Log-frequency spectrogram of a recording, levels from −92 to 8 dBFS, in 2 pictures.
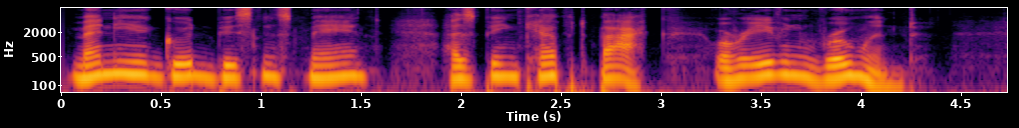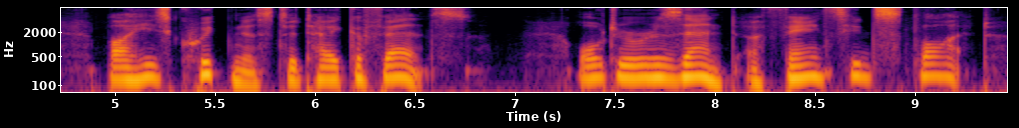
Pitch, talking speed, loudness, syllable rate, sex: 150 Hz, 150 wpm, -17 LUFS, 4.4 syllables/s, male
